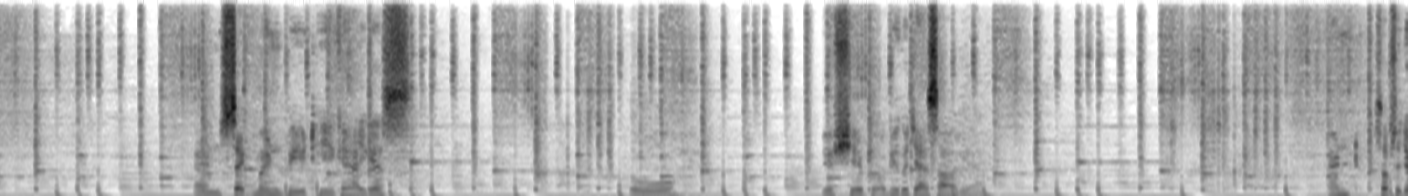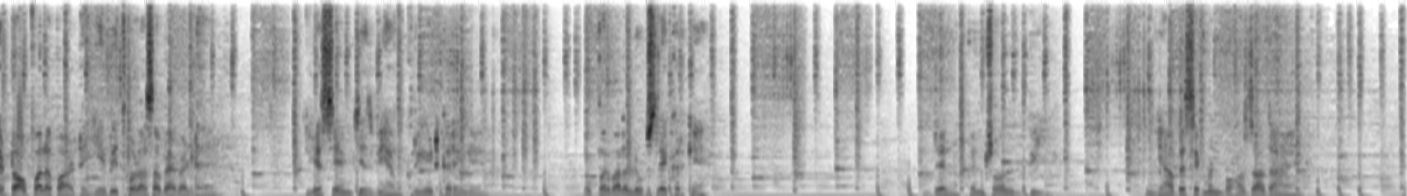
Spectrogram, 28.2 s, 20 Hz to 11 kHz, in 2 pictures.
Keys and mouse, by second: 0.8-1.3 middle drag, 1.8 middle click, 2.2-2.6 shift+middle drag, 3.1 middle click, 4.5-4.9 middle drag, 5.3 shift+middle click, 6.0-6.3 middle drag, 6.4 Tab, 6.8 right drag, 6.9-9.3 middle drag, 11.2 click, 13.8 drag, 13.8 right drag, 17.0 Tab, 17.1 middle click, 17.8 2, 18.0 alt+click, 19.0 middle click, 20.5-20.9 shift+middle drag, 21.7 ctrl+b, 26.4 click, 27.2 click.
